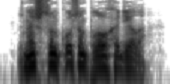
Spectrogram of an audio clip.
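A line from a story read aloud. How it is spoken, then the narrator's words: Muttered. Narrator (Russian): буркнул кто-то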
